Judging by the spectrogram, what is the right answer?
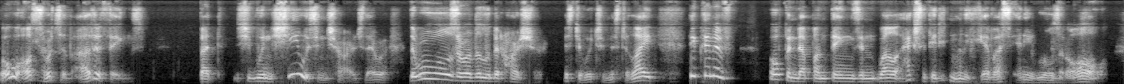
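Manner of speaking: cheerful, lively, animated, swooping creature voice. Game master voices an enchanted creature answering the players: happy, animated creature voice. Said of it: "They're all at this point happy and animated. You've, I'm assuming, gone through with the brush, painted their names back in. And what do you want to do? Right now, they have no idea like why you're h".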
